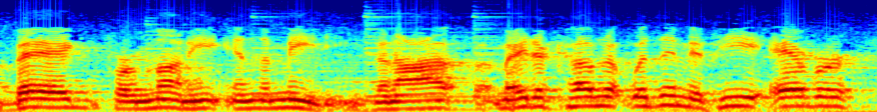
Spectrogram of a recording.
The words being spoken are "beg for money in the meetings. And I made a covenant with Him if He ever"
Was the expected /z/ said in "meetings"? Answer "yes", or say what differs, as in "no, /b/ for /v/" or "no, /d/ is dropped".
yes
